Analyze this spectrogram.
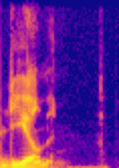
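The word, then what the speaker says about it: Demin: What is it now? Dioman. Yegor Dioman. There's no O in there.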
